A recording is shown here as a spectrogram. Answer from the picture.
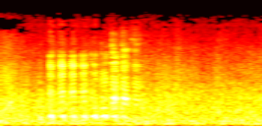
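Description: A goat bleating once, a short wavering call about half a second long, starting about half a second in.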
